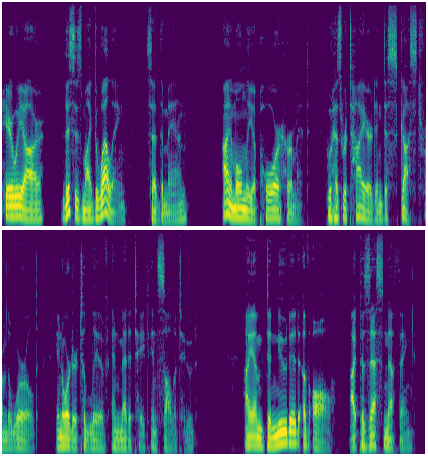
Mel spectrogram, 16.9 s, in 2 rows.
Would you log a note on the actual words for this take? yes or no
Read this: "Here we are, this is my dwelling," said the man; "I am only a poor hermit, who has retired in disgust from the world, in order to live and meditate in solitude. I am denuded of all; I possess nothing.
no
